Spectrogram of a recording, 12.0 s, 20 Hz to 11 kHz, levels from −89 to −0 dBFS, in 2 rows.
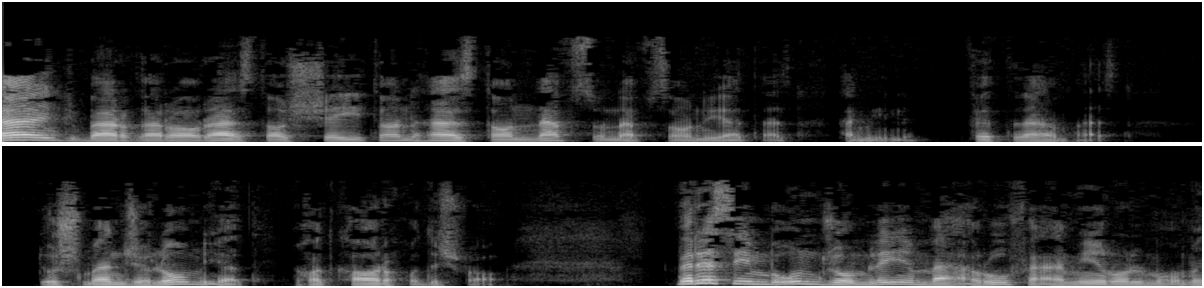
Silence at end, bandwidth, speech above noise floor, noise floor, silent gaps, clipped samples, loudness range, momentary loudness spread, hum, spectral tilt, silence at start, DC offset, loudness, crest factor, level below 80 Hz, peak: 0 s; 8.8 kHz; 47 dB; -75 dBFS; none; under 0.1%; 9 LU; 18 LU; none; -5.5 dB/octave; 0 s; under 0.1%; -28 LUFS; 22 dB; -70 dBFS; -6 dBFS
